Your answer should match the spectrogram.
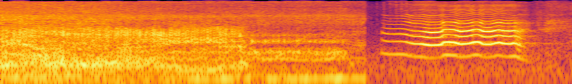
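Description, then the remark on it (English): A loud growl from a large albino Kodiak bear: a rough, rumbling roar for about two seconds, then a brief wavering howl-like cry that cuts off abruptly. No one speaks. “Did you hear that loud growl?”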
